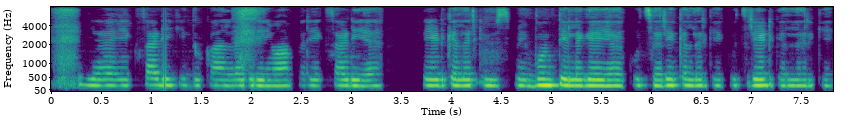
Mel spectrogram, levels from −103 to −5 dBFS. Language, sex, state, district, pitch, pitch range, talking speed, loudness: Rajasthani, male, Rajasthan, Churu, 215 Hz, 210-220 Hz, 230 wpm, -24 LUFS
